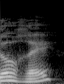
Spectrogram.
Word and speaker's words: auraient: Vous auriez, little link between the two, vous auriez, and then ils auraient, little link, but then look, A-I-E-N-T like that, and you only pronounce E, like we had here.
